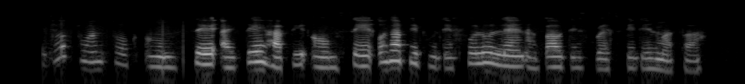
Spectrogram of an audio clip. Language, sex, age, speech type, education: Nigerian Pidgin, female, 15-29, spontaneous, tertiary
